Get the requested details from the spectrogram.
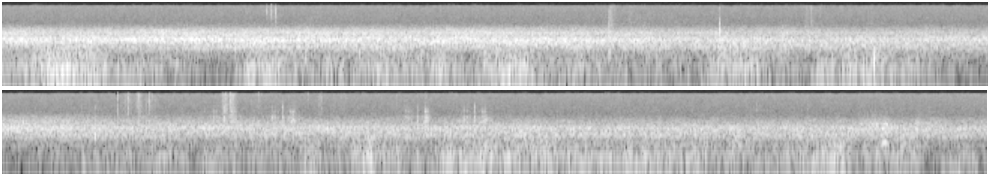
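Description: A jet airliner's engines roar steadily as it rolls past and the sound slowly eases.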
